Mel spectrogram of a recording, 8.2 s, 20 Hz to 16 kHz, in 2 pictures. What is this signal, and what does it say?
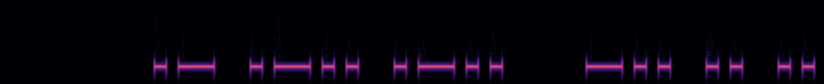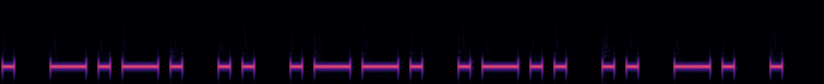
Morse code, heard as a keyed tone, about 20 wpm, 700 Hz. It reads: ALL DISCIPLINE
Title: Sentences from Top 1000 Words - Review Part 6 - 20wpm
